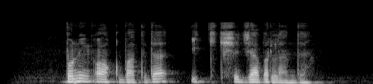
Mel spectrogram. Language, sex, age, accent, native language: Uzbek, male, 19-29, Surxondaryo, Uzbek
